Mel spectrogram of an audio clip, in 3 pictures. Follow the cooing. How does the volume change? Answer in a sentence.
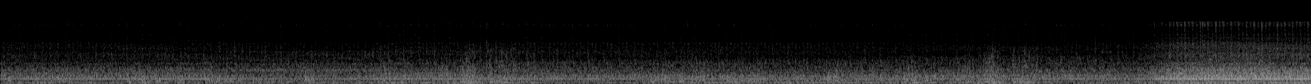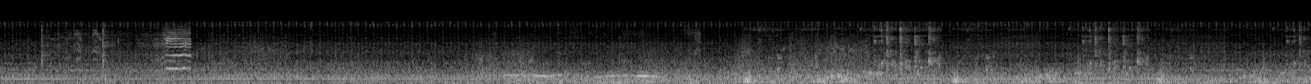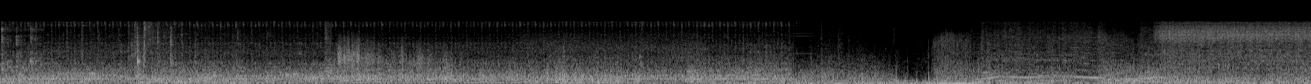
The loudness of the cooing goes down.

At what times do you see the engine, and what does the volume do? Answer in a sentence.
You can hear the engine from 0.0 to 39.3 s, getting louder.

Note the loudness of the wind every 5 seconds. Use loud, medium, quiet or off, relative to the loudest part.
quiet, quiet, medium, loud, loud, loud, loud, loud.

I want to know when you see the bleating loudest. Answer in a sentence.
The loudest moment of the bleating is at 15 seconds.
